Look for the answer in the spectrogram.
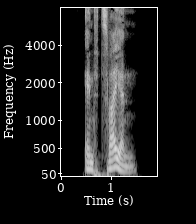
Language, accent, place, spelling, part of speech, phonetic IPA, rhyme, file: German, Germany, Berlin, entzweien, verb, [ɛntˈt͡svaɪ̯ən], -aɪ̯ən, De-entzweien.ogg
- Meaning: 1. to fall out with someone, to become divided 2. to divide, to disunite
